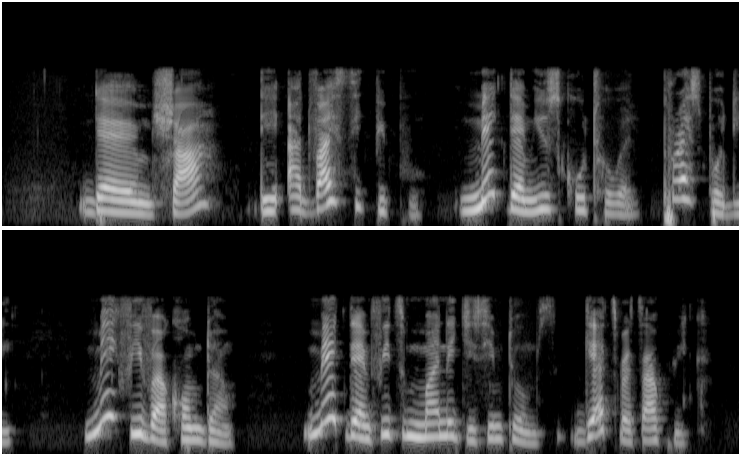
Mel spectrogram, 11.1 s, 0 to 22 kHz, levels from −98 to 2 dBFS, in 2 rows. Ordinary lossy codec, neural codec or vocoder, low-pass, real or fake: none; none; 7.2 kHz; real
